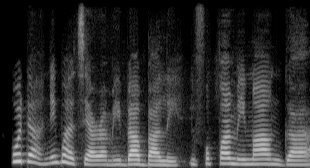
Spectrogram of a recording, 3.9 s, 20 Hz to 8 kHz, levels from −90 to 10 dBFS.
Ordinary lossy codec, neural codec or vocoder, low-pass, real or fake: none; codec, 16 kHz, 0.5 kbps, X-Codec, HuBERT features, trained on LibriSpeech; none; fake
